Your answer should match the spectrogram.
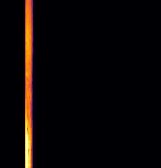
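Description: Dead silence, with the audio fully cut out, broken once about a third of a second in by a brief blip lasting less than a tenth of a second.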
